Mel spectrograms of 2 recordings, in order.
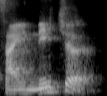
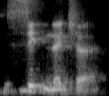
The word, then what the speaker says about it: signature: other word nature so other people tend to pronounce it as sign nature okay sign nature or sign nature okay both i would have to say good try okay because the actual pronunciation is signature okay signature now this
